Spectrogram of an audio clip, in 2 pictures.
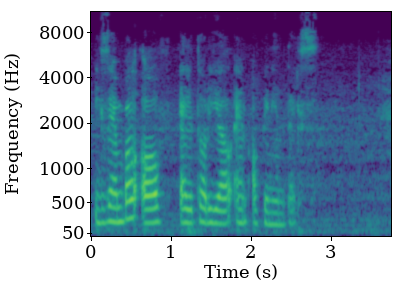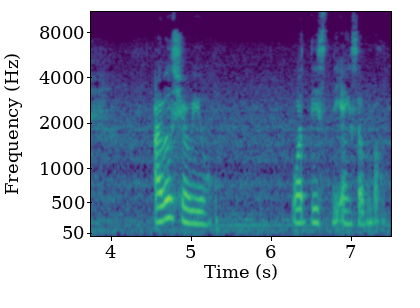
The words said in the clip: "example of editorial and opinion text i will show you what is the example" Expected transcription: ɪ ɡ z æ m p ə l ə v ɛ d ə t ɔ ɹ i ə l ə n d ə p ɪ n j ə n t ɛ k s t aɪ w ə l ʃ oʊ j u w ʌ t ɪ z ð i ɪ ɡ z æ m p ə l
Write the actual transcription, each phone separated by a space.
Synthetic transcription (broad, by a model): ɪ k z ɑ m p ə l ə f ɛ d ə t ɔ ɹ i ə l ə n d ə p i n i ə n t ɛ k s t aɪ w ə l ʃ oʊ j u w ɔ t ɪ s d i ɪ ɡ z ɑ m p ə l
